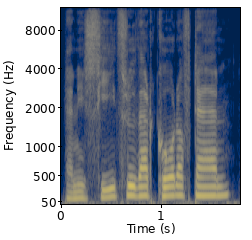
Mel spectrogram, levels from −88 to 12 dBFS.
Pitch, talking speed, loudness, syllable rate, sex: 145 Hz, 270 wpm, -16 LUFS, 4.9 syllables/s, male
